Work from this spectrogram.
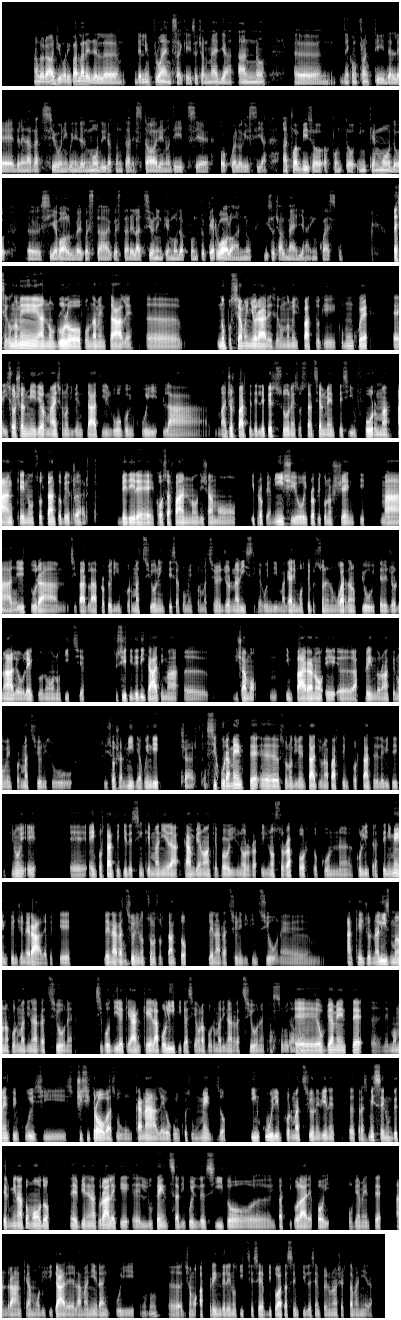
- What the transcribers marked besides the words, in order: none
- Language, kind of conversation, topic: Italian, podcast, In che modo i social media trasformano le narrazioni?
